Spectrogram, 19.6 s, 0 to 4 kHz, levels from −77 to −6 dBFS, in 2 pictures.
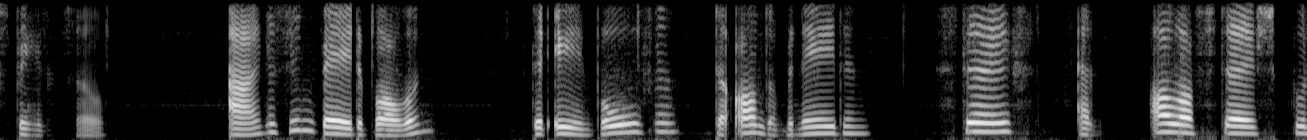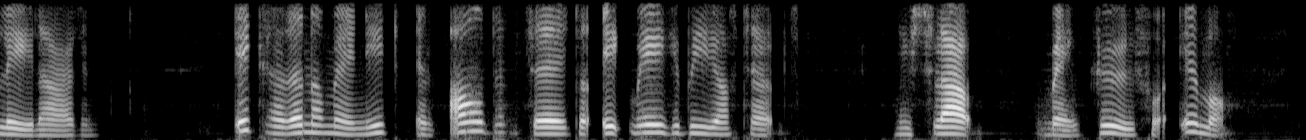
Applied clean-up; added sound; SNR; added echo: neural separator model SepFormer WHAMR!.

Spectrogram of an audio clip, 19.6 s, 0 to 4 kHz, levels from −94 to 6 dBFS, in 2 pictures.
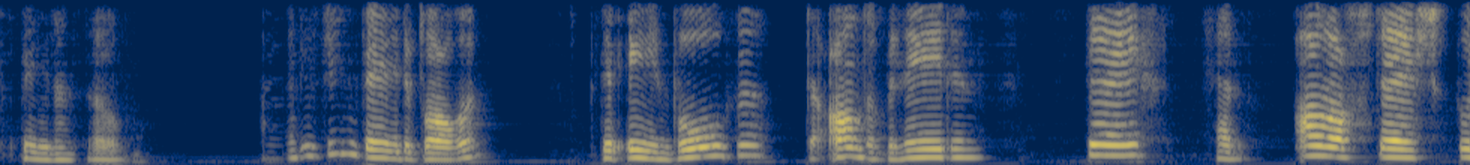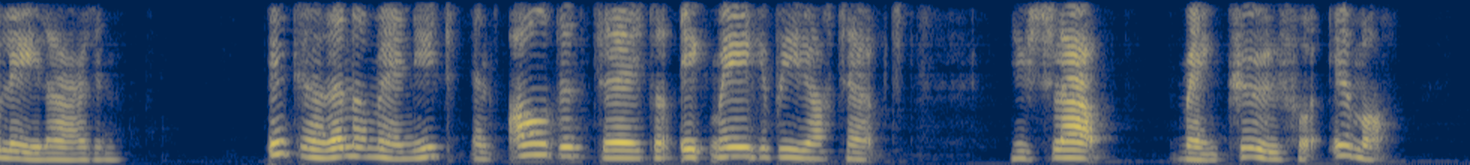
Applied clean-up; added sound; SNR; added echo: neural mask model DeepFilterNet 3.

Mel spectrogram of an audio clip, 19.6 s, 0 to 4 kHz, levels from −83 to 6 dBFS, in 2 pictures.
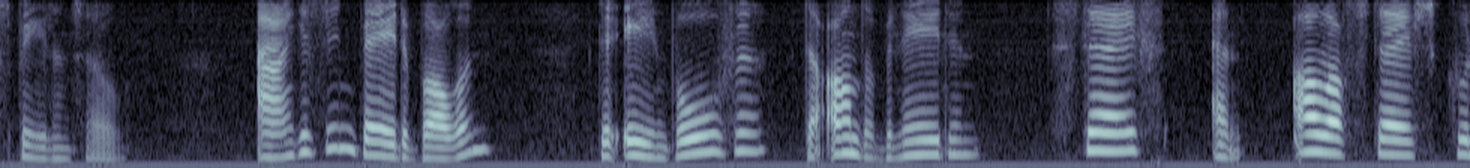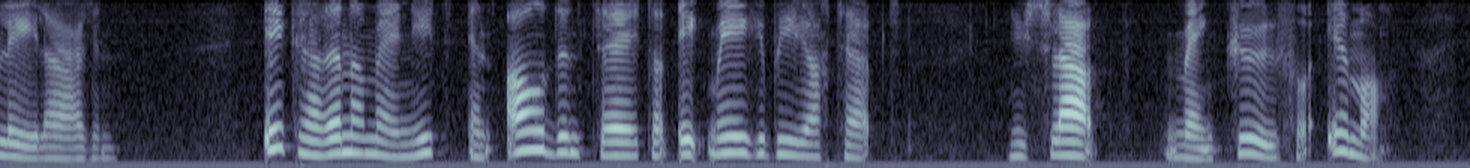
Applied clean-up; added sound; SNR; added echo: none; none; none; none.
